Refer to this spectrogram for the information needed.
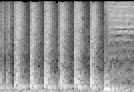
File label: reggae break, DRUM LOOPS and BREAKS; FILLS and ROLLS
